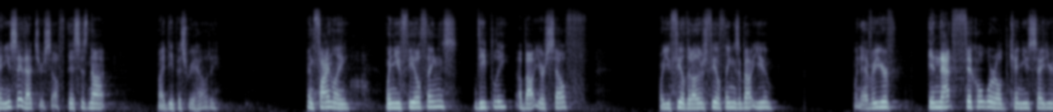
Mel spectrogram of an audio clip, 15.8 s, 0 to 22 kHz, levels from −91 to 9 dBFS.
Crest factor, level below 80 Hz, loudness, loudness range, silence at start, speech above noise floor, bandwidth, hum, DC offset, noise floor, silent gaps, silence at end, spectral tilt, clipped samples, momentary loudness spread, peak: 22 dB; -72 dBFS; -26 LUFS; 7 LU; 0 s; 63 dB; 14.5 kHz; none; under 0.1%; -89 dBFS; none; 0 s; -6 dB/octave; under 0.1%; 14 LU; -4 dBFS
